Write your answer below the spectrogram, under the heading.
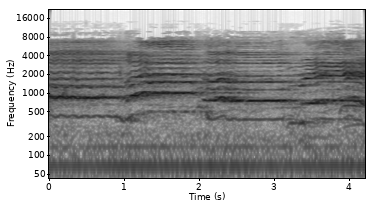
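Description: A woman singing long held notes, each sustained for about a second before moving to the next pitch.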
